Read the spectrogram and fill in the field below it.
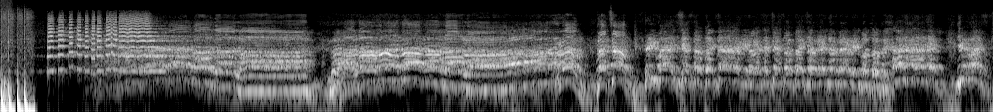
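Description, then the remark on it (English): A large crowd cheers and roars loudly and continuously for about twenty seconds, with shouts and yells rising and falling in a dense wall of sound. No one speaks clearly. “Yes, time for some lockdown cheer.”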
